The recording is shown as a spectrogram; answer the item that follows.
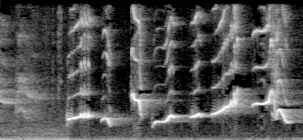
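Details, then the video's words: Oriental magpie-robin singing actively with mimicked phrases: a series of clear whistles that rise step by step, ending in a higher squeaky twist, over a soft low hum. "kacer gacor full isian"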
